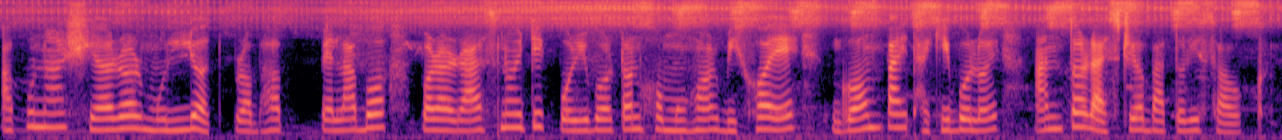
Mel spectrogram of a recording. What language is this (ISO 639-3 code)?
asm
